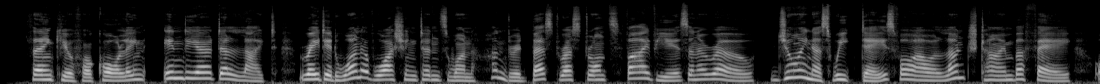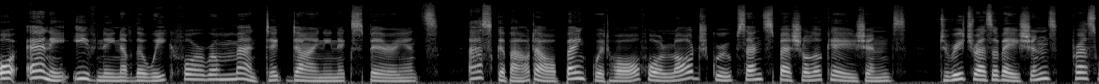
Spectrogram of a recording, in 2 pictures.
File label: British Accent Dry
